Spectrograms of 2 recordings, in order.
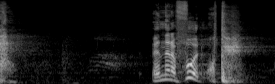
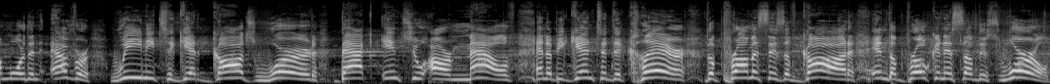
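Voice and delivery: raised, driving declaration building in intensity; full-force preaching; 8 semitones higher, 6 dB louder than usual. Real, not acted. Preacher declaring God's word to the church, full-force preaching. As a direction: preach it with forceful punched phrases.

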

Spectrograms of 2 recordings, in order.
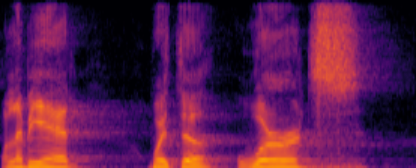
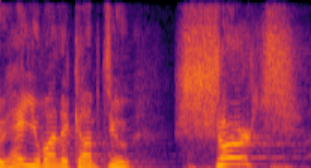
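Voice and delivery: raised, slow, called-out offer; mock eager invite; 5 semitones higher, slower than usual. Pastor mocking eager invitations to Chick-fil-A, called out slowly. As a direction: shout the invite like an overeager friend.

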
